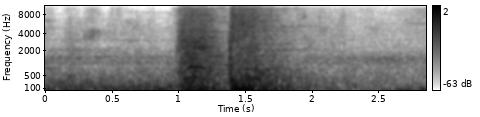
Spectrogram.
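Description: Magic spell effects burst with sharp whooshes.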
